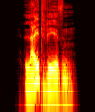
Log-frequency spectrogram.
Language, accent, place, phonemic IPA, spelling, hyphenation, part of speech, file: German, Germany, Berlin, /ˈlaɪ̯tˌveːzn̩/, Leidwesen, Leid‧wesen, noun, De-Leidwesen.ogg
- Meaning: chagrin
